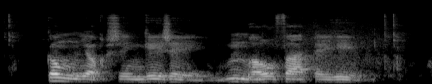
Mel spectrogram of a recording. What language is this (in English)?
Cantonese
